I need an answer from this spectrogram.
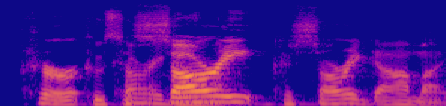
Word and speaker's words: kusarigama: Kusarigama. Yes, it's gotta pronounce it correctly.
